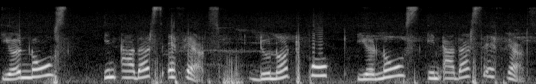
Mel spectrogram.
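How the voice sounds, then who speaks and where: A very high, lively voice belongs to a woman, a Bengali speaker teaching spoken English. She reads each sentence very slowly and deliberately, repeating it twice. A faint hiss of background noise sits under her voice. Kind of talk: slow, repeated phrase-by-phrase teaching.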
